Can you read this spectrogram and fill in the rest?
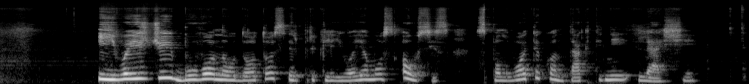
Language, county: Lithuanian, Utena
